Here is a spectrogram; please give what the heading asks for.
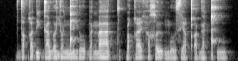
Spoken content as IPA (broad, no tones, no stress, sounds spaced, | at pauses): d ʌ q ɯ ɗ i ɡ aː w ʌ j ʌ ŋ͡ǃ i ɾ oː b a ŋ͡m aː tː u k͡p u q iː h ʌ χ ɯː ŋ͡m oː s iː qʼ o ɡ a ǃʰ u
